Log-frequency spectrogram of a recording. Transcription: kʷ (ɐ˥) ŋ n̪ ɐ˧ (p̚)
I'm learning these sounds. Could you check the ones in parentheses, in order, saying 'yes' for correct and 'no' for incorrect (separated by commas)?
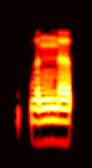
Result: no, yes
